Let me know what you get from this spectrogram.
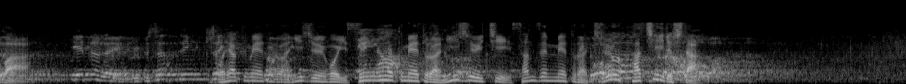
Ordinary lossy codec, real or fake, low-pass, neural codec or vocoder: MP3, 64 kbps; fake; 7.2 kHz; codec, 16 kHz, 8 kbps, FunCodec, trained on Chinese and English, 25 frames a second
